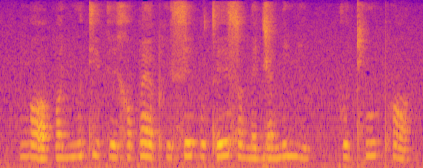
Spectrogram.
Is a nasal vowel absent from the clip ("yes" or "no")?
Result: yes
